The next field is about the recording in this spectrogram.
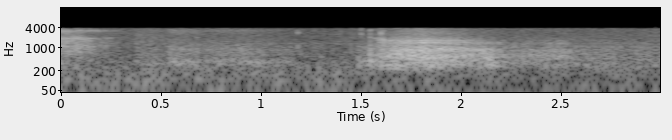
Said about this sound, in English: So just take a deep breath.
